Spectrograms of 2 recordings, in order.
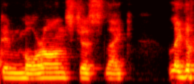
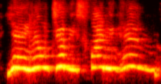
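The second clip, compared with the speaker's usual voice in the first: high, loud mocking fanboy squeal; mock excited fan; 7 dB louder than usual. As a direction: ham up an overexcited kid cheering toy fights. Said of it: "those people are like".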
